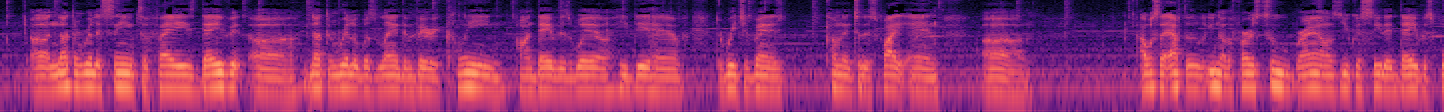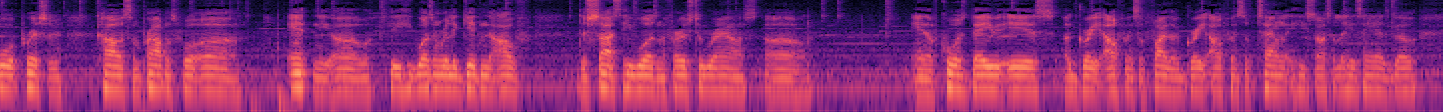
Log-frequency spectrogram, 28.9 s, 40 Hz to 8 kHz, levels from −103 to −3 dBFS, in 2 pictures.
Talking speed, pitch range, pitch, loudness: 190 wpm, 110-120 Hz, 115 Hz, -33 LUFS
